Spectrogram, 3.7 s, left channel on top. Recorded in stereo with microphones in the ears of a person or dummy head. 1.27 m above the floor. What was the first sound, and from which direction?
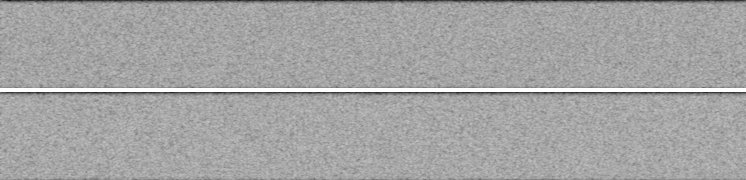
Only background noise.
